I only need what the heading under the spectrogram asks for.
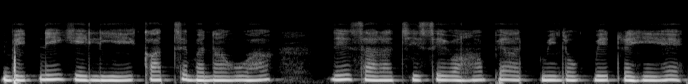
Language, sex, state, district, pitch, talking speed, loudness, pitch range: Hindi, female, Arunachal Pradesh, Papum Pare, 195 Hz, 150 wpm, -17 LUFS, 190-205 Hz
